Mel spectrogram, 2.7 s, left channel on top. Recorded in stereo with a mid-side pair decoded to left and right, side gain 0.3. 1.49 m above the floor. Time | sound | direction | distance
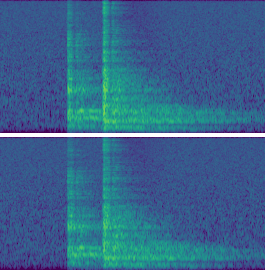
0.7 | a door slam | 40° left | 6.5 m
